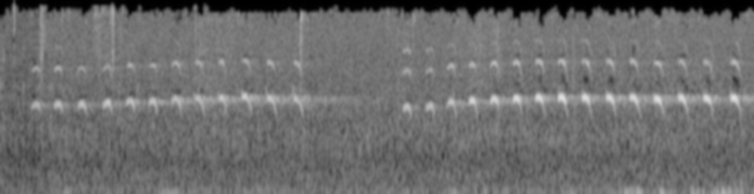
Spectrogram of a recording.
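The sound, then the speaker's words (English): An osprey near its nest gives a serious alarm call: many sharp, high chirps in a steady rhythm, a brief pause, then a louder, evenly spaced run of the same calls. “That's the male over there. That call there is the seriously alarmed call.”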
